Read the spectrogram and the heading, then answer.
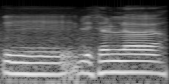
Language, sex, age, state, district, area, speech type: Sindhi, male, 45-60, Gujarat, Kutch, rural, spontaneous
